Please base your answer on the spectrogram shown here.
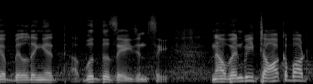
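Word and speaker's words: AGNTCY: As you can see here, spelled slightly differently, pronounced agency, with the vision to build this open, interoperable Internet of Agents.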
